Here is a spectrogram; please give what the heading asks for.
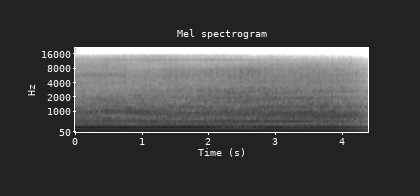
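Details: Steady, even V8 idle with a deep low rumble, no knocks or misses, from a rebuilt 2020 Corvette C8 Z51 after a year apart; runs cleanly after refilling coolant, fixing a disconnected ground and fitting a new battery.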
